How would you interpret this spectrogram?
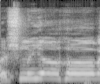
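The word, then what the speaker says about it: Schmoyoho: Oh, Shmoyoho, accent on the yo, the babes of many musical.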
